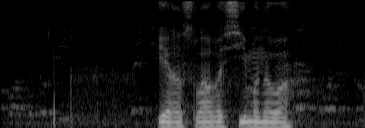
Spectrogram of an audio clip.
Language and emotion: Russian, neutral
